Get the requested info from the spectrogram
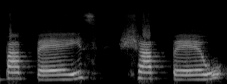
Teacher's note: a primeira vogal que está junto a outra ela vai ter um som mais aberto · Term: ditongo aberto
